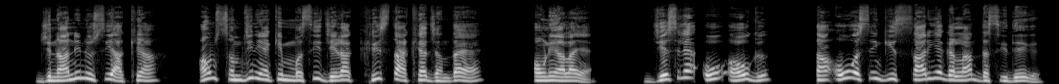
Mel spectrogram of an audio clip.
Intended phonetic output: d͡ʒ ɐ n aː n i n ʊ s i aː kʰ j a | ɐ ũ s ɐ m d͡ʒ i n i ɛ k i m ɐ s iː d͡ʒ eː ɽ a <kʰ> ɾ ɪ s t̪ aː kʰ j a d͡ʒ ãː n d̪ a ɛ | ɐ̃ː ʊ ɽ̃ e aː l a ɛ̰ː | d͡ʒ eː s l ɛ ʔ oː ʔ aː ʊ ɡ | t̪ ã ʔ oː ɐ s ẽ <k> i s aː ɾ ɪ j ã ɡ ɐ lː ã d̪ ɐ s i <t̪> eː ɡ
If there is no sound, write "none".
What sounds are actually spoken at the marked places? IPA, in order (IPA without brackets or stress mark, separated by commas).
kʰ, ɡ, d̪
